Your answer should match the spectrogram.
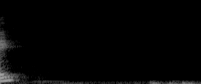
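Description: A man's voice finishing the word "see", then a quiet pause with only a faint low room hum.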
